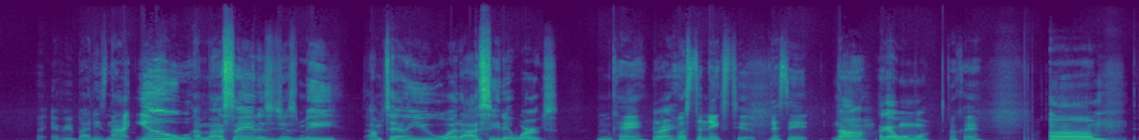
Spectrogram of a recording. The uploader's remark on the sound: LIVE from Maui, Hawaii. This episode was recorded live in Maui, Hawaii while sitting next to the ocean.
